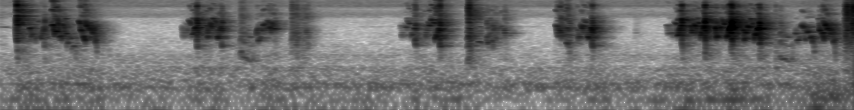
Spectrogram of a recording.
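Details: Pet budgerigars in the morning give grouped bursts of quick chirps and chattering warbles, with brief silences between the groups and a busier, louder stretch near the end.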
